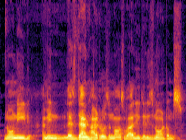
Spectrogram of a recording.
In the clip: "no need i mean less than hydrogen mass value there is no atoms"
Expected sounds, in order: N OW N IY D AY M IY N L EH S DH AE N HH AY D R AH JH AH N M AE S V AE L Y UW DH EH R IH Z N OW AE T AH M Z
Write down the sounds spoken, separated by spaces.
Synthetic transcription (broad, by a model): N OW N IY D AY M IY N L EH S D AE N HH AY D R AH Z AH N M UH S V AE L Y UW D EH R IH Z N OW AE T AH M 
